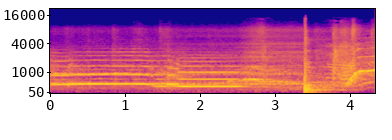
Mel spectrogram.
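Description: A trumpet plays a short melody.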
